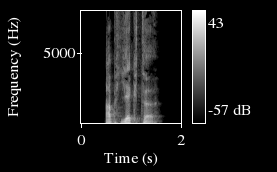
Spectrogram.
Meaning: inflection of abjekt: 1. strong/mixed nominative/accusative feminine singular 2. strong nominative/accusative plural 3. weak nominative all-gender singular 4. weak accusative feminine/neuter singular
- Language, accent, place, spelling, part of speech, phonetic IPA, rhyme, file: German, Germany, Berlin, abjekte, adjective, [apˈjɛktə], -ɛktə, De-abjekte.ogg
